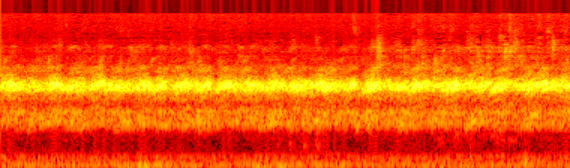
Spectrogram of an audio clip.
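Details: A rice-field frog chorus on Baengnyeongdo Island, many animals croaking at once in a continuous, trilling buzz with slight pulsing, over faint low background noise.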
